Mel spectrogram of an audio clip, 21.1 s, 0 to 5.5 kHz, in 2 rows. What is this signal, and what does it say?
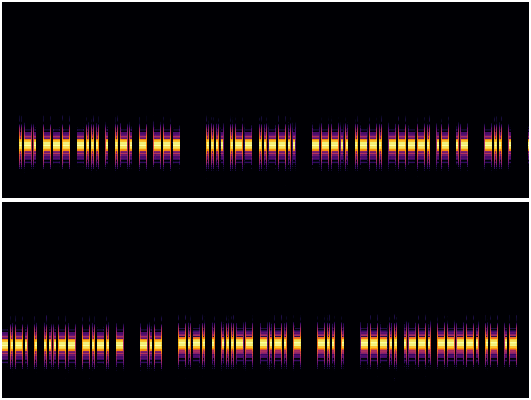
Morse code, heard as a keyed tone, about 25 wpm, 570 Hz. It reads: ROBERTO HW? 8P9AA DE CE3CT K CE3CT DE 8P9AA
